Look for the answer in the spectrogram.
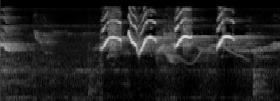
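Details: Oriental magpie-robin singing quickly to push an idle bird to sing: four or five loud, swooping whistles, some dipping sharply then climbing, following a quiet start with faint low background noise.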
